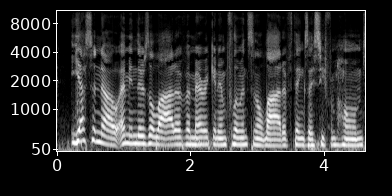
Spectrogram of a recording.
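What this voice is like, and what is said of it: Classic New York accent. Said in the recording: “your voice is traditional New York, isn't it? In fact, it's almost Manhattan. ... I do have that talk and coffee kind of accent. ... considered classic New York”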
